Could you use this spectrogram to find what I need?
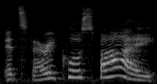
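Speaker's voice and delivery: plain reading voice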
